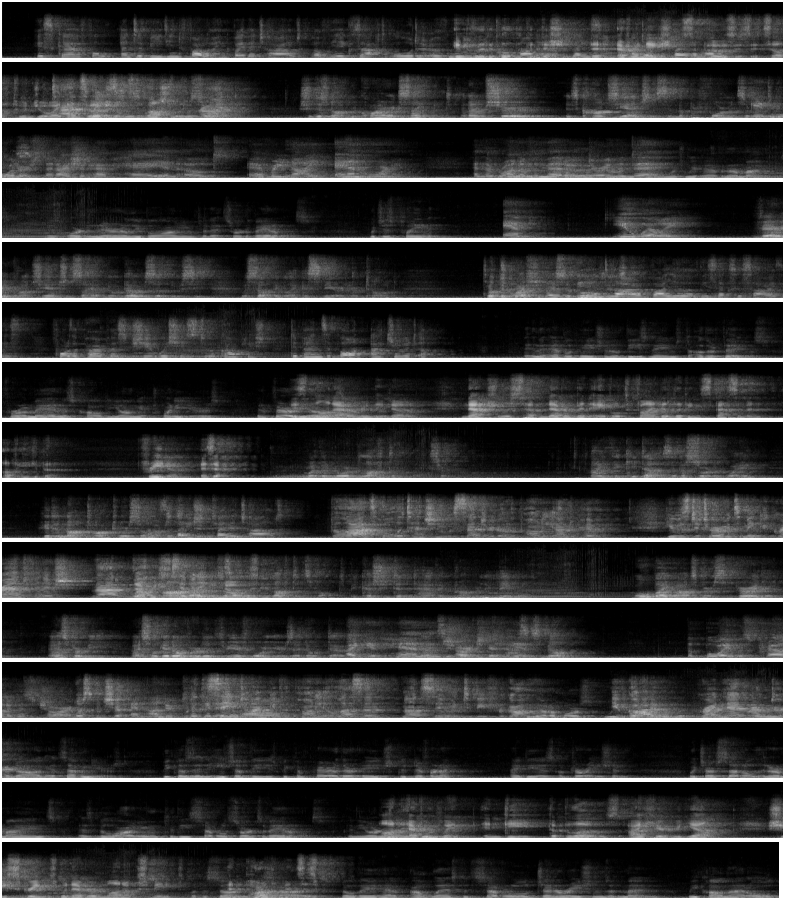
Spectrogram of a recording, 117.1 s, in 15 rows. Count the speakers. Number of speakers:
six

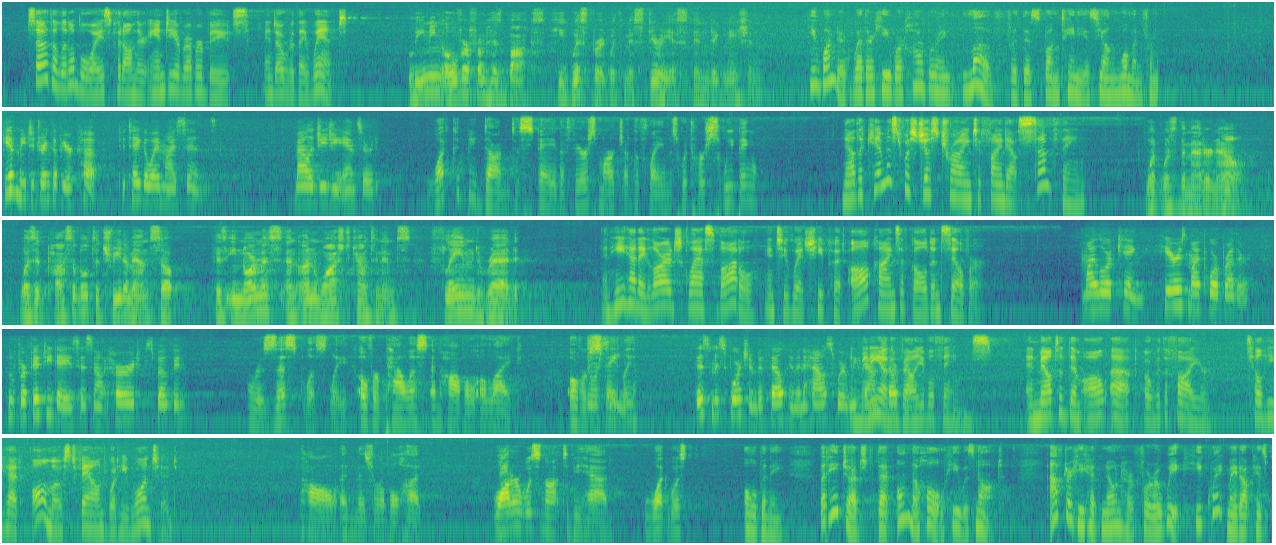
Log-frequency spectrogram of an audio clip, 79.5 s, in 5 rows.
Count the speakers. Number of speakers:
five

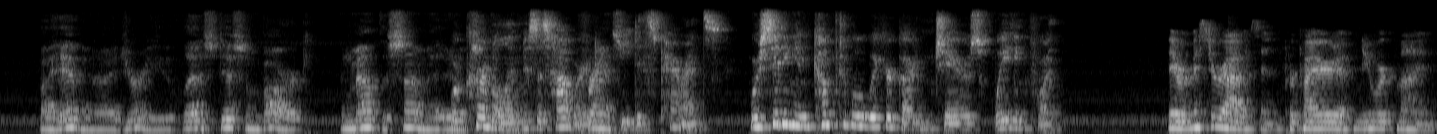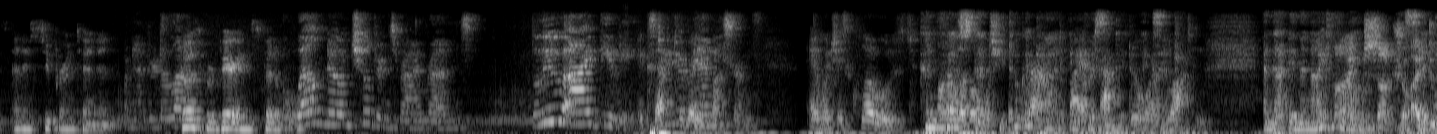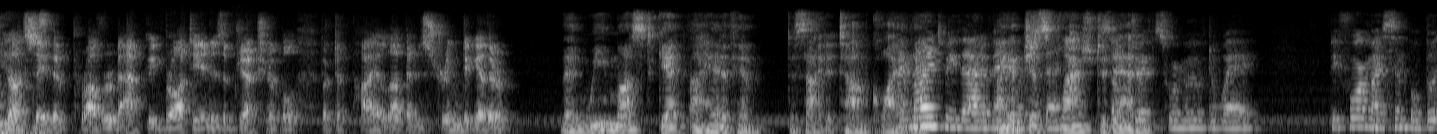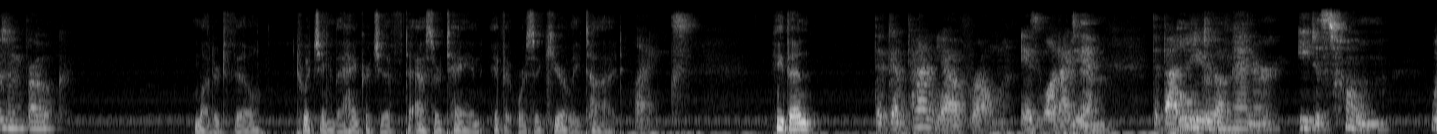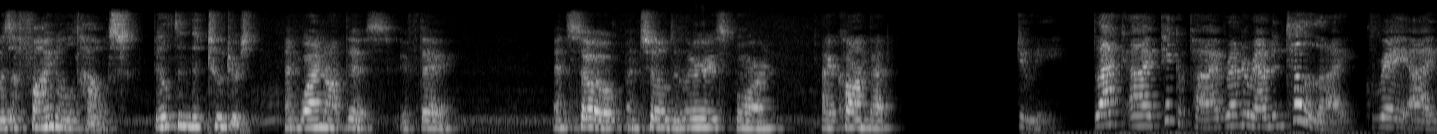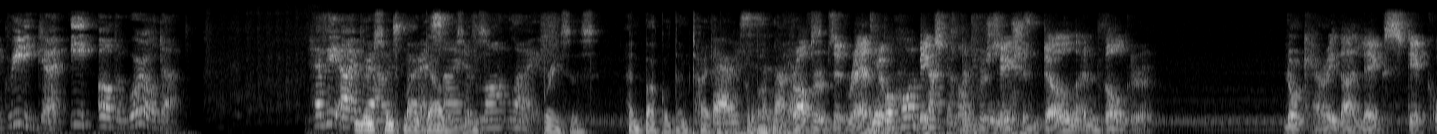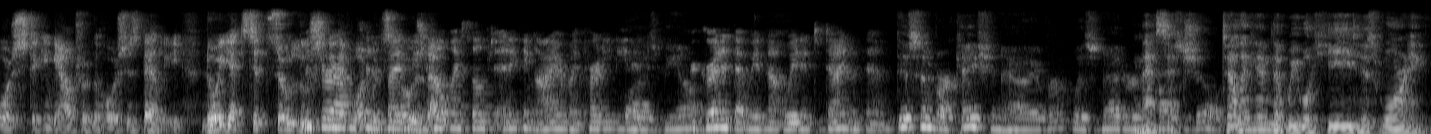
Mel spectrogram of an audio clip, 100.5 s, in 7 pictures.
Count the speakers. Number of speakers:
ten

